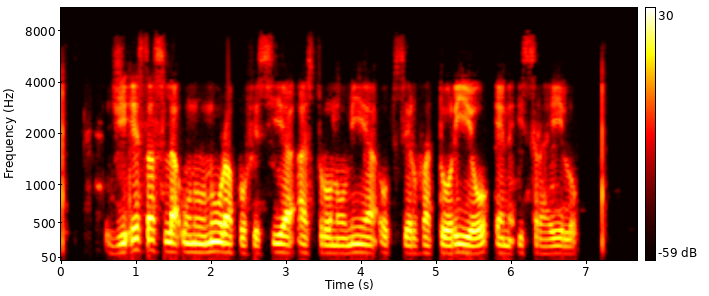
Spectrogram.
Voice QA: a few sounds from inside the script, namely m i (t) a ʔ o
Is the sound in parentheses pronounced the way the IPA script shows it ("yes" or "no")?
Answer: no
